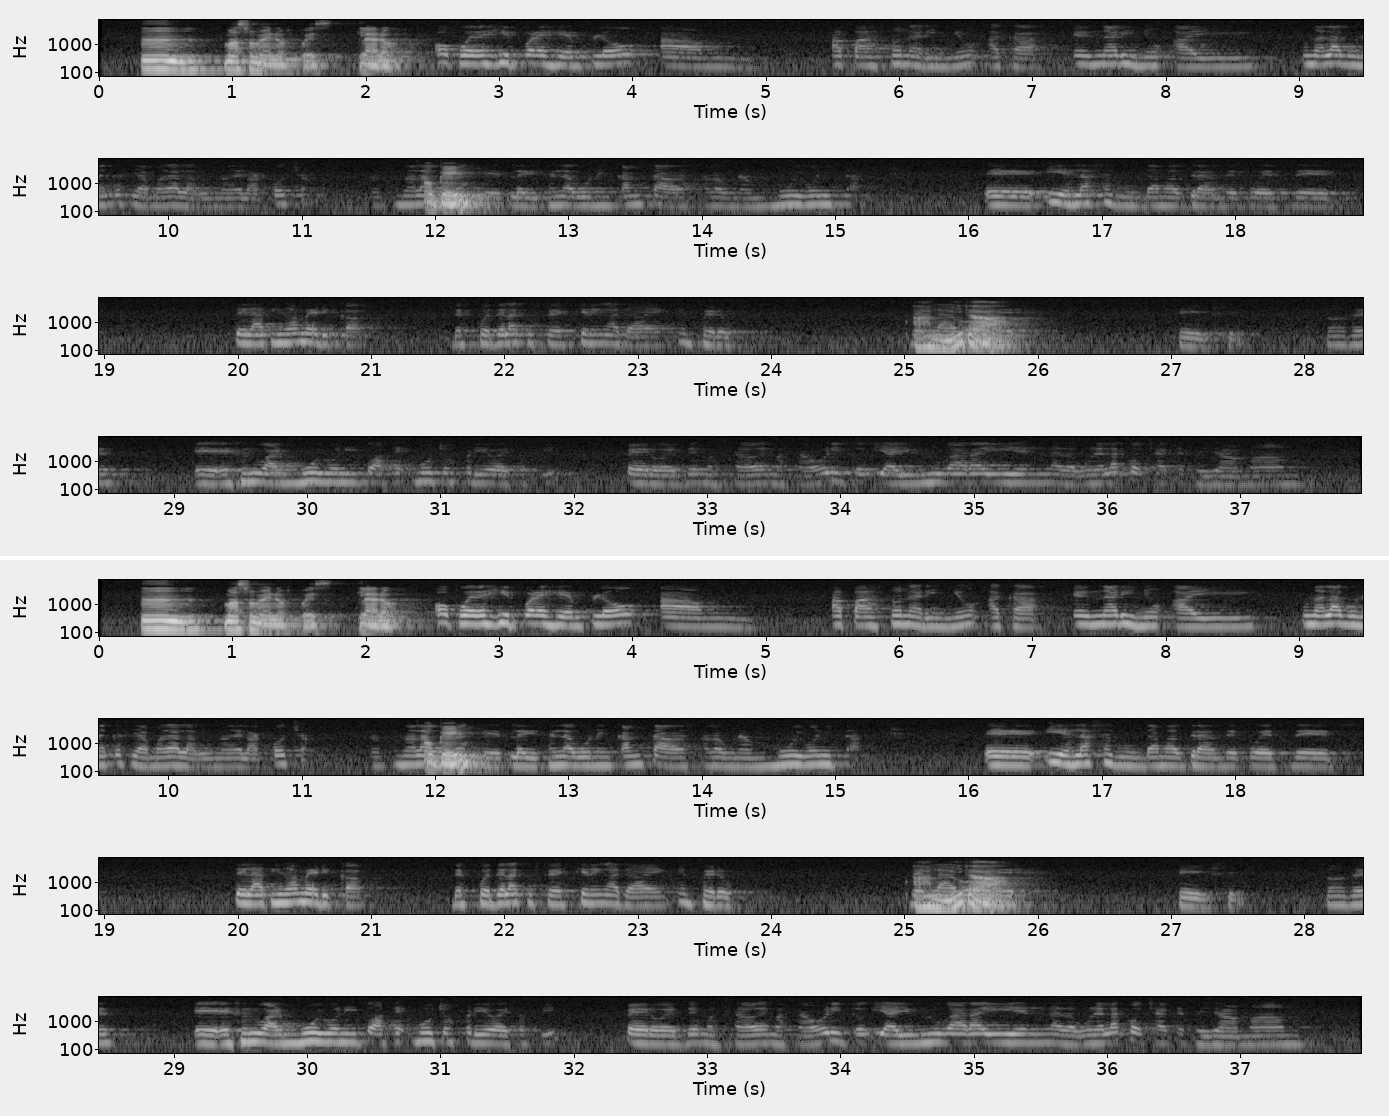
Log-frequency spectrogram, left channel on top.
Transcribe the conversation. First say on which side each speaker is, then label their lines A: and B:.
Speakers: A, on the right (about 15°); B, on the right (about 45°).
A: Mm, más o menos, pues, claro.
B: O puedes ir, por ejemplo, a, mm, a Pasto, Nariño. Acá en Nariño hay una laguna que se llama la Laguna de la Cocha. Es una laguna
A: Ok.
B: que es- le dicen Laguna Encantada, es una laguna muy bonita. eh, y es la segunda más grande, pues, de, de Latinoamérica, después de la que ustedes tienen allá en, en Perú, del
A: Ah, mira.
B: lago de... <laughs> Entonces, eh, es un lugar muy bonito, hace mucho frío, eso sí, pero es demasiado, demasiado bonito. Y hay un lugar ahí en la Laguna de la Cocha que se llama mm,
